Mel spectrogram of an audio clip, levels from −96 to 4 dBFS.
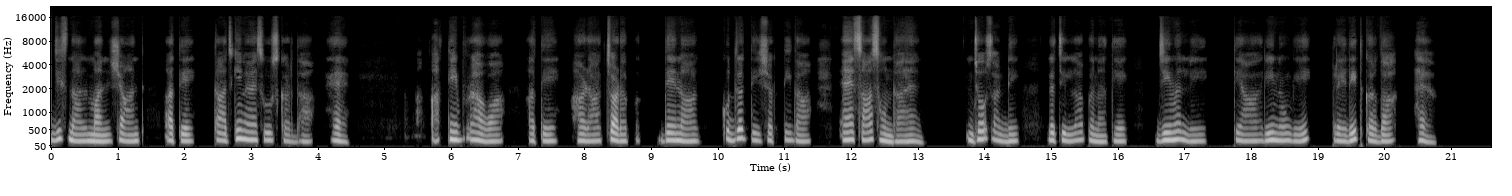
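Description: From start to finish the speech carries generation loss. It has that swirly, watery quality, sibilants and consonant attacks smeared, and a hollow tone with gaps in the spectrum. Nothing comes through above 16.6 kHz. The likely cause is a lossy encode repeated about three times, each pass requantising on a shifted frame grid so the damage builds. The character suggests Vorbis at something like 59 kbit/s, but it sounds worse than one pass would leave it.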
